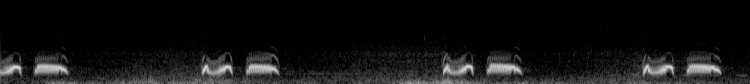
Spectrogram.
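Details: Spotted dove, called cu đất locally, cooing to stir up other doves: four paired phrases, each a wobbling coo followed by a level coo, spaced about two seconds apart.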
